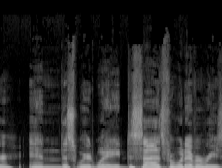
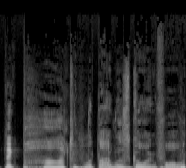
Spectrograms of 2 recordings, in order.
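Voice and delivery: lightly voiced portly English gentleman; Hitchcock voice; 2 semitones lower, slower than usual. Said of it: "That's about as good as I can do".

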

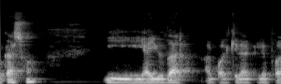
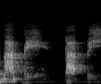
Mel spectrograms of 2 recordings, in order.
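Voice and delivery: soft eerie whisper; 13 dB quieter than usual. Retold or imitated. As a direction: breathe it out like birds hissing in the dark. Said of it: "están susurrando".

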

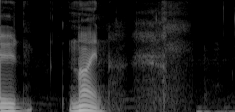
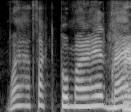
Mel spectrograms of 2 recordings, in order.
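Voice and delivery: higher, louder protest in broken English; 12 semitones higher, 7 dB louder than usual. Retold or imitated. Retelling a comedian's dad in a prank, broken English. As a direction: imitate an indignant dad's broken Vietnamese English. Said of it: "his English is real broken".

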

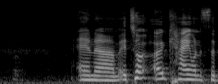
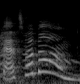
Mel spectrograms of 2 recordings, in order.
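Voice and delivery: put-on high, softer baby voice; jokey baby talk; 8 semitones higher, 5 dB quieter than usual. Shown as a demonstration. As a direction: repeat it small, high and cutesy. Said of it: "like, being funny".

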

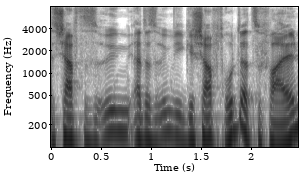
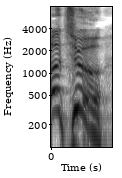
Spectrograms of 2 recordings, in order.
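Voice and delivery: loud, high sea-king sneeze; huge fake sneeze; 10 dB louder than usual. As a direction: blast out a giant sneeze. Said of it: "so kurz vorm Niesen ist". (lautes, hohes Riesenniesen)

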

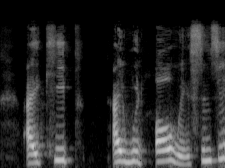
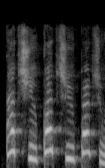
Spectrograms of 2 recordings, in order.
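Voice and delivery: put-on high little-girl voice calling out; sing-song toddler calling for her grandpa; 13 semitones higher than usual. Mother imitating her toddler calling for grandpa, high and sing-song.

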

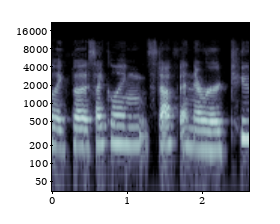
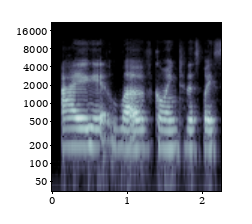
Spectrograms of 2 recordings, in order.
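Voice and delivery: usual speaking voice

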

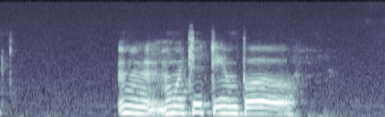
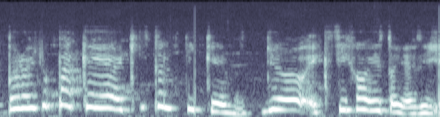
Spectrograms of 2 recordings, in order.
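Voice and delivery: mock angry mother; 8 semitones higher than usual. La mamá le grita enojada.

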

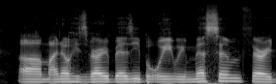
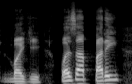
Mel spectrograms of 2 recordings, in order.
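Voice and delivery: cheery greeting rising high on buddy; hammed-up friendly hello, pitch jumping up at the end; imitating Mikey; 3 semitones higher than usual. Host mimics Mikey's greeting, high rising buddy. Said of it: "That sounds nothing like me".

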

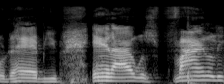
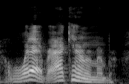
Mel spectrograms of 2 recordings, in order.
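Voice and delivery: ordinary delivery

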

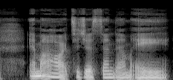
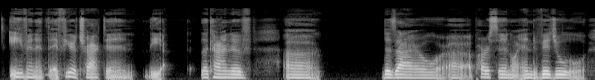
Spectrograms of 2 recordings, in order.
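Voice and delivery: usual speaking voice

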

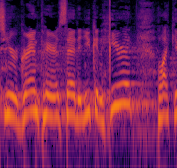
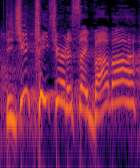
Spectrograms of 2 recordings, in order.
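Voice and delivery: higher, exclaiming at his wife; mock outrage; 5 semitones higher than usual. Husband asks wife Dawn in high mock outrage. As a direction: accuse her in comic alarm. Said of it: "I was like".

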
